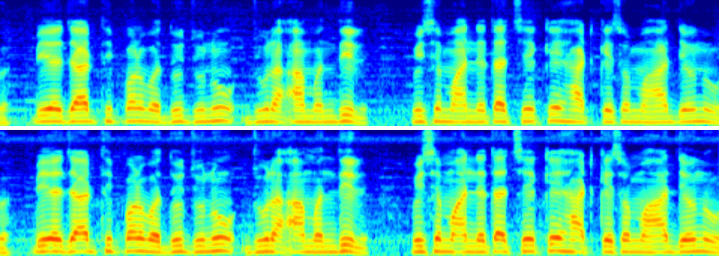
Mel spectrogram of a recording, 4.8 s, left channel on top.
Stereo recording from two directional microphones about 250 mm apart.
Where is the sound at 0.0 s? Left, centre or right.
Centre.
